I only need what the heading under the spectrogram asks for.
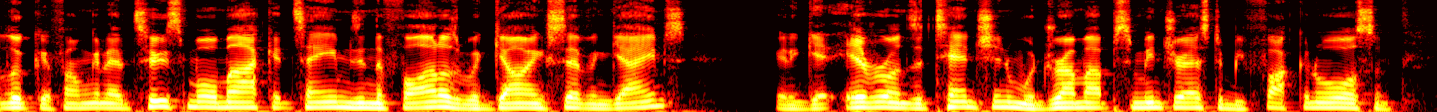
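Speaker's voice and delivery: ordinary delivery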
